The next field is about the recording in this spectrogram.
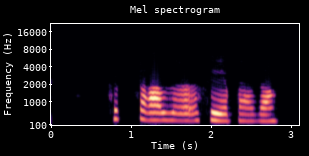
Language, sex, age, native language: Icelandic, female, 10, German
